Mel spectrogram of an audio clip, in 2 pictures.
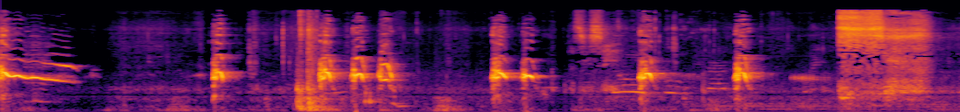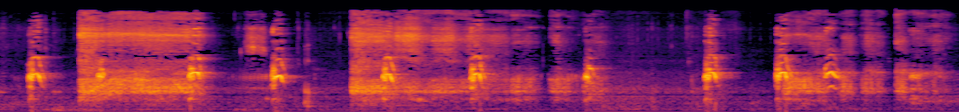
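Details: A Chihuahua's run of short, high, yappy barks, some drawn into whiny, talking-like yelps, plays from a computer while another dog listens.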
